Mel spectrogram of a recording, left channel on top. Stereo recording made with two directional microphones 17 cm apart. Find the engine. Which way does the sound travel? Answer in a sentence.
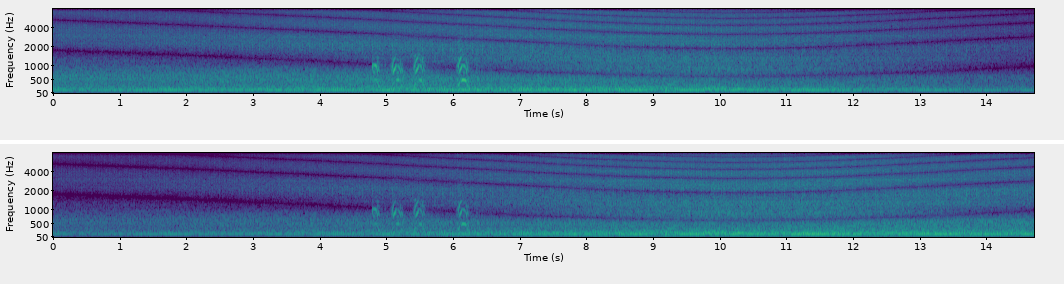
In this clip you hear the engine move from left to right.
